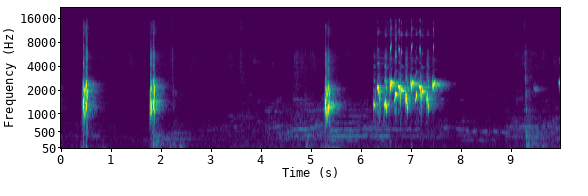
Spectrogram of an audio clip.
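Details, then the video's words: Sooty-headed bulbul in full voice, played as a lure to get a kept bird singing. Three loud raspy chack notes at uneven gaps, then a fast, jumbled, bubbling phrase lasting over a second, with a faint low hum beneath. "pancingan trucukan gacor"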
